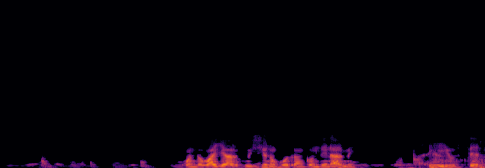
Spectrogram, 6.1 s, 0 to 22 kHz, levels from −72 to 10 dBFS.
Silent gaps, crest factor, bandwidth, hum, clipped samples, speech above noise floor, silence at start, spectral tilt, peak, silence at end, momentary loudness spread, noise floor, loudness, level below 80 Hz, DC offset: 1.99-2.11 s; 20 dB; 4.3 kHz; none; under 0.1%; 34 dB; 0.35 s; -11 dB/octave; -4 dBFS; 0 s; 25 LU; -55 dBFS; -21 LUFS; -68 dBFS; under 0.1%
